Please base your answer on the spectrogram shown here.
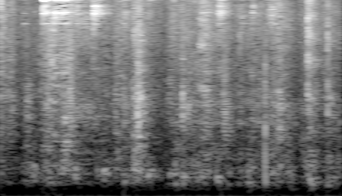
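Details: An elderly Springer Spaniel being woken from a dream, giving soft snuffling whimpers and breathy huffs in short irregular bursts over close, quiet indoor room sound.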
